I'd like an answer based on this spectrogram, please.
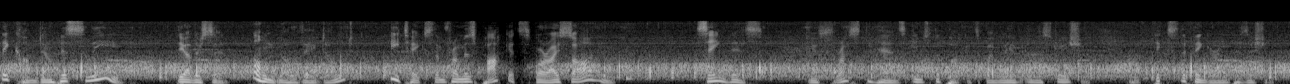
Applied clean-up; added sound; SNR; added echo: none; Boiling; 0 dB; none.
